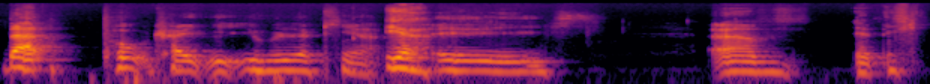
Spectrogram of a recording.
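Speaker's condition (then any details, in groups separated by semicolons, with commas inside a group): Cerebral palsy; physically affects creating art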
